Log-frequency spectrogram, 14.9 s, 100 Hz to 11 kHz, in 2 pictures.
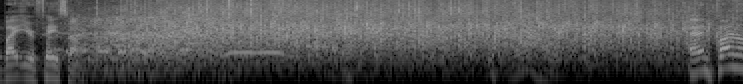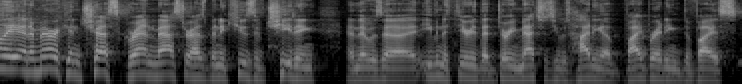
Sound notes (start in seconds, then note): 0.9 applause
